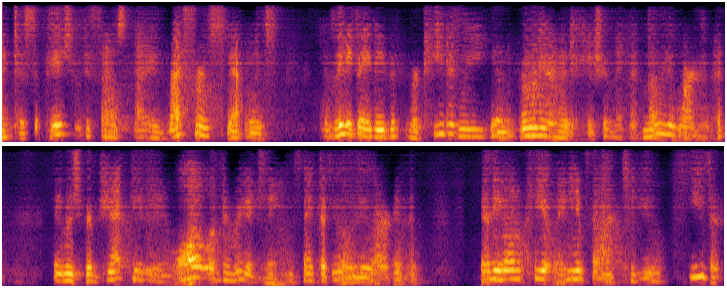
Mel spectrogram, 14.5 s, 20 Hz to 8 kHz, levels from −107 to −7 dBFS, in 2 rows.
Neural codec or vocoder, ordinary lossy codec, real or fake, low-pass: codec, 44.1 kHz, 0.9 kbps, DAC; MP3, 64 kbps; fake; 7.2 kHz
